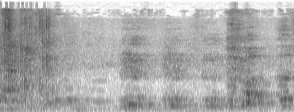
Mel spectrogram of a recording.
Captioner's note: Seth and Della cheer; clears throat; chokes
